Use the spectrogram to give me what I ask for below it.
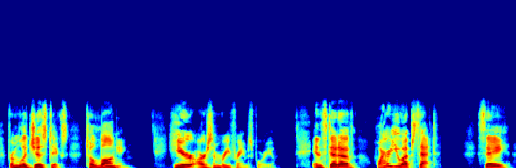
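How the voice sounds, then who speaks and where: A man's voice: high-pitched, fairly bright tone. A man who works as a marriage therapist, giving scripted advice to husbands in an earnest, coaching way and acting out sample phrases. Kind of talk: scripted advice talk to men.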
